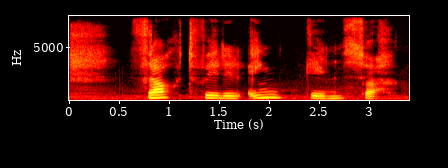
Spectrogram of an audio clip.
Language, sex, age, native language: Icelandic, female, 10, Polish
